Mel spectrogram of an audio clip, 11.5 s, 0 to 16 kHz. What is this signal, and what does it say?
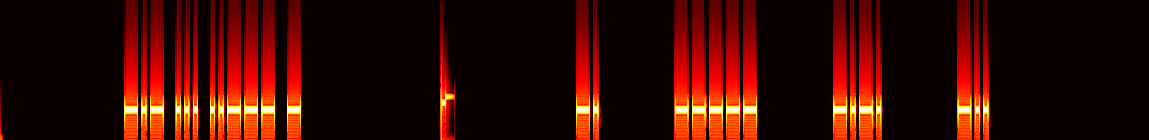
Morse code, heard as a keyed tone, about 28 wpm, spaced as for 14 wpm, 700 Hz. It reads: KS2T N0CD
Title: USA Call Signs - 4 Characters - 6x Character Spacing - 28wpm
